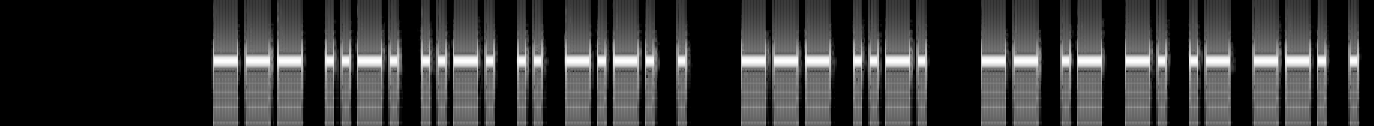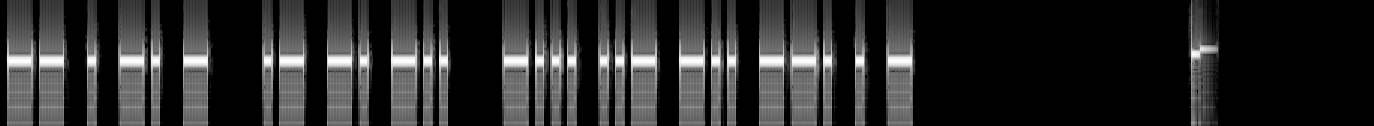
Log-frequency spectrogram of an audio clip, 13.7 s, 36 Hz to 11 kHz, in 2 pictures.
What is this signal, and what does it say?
Morse code, heard as a keyed tone, about 30 wpm, 700 Hz. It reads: OFFICE OF MANAGEMENT AND BUDGET
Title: Sets of 5 Words Encore2 30wpm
